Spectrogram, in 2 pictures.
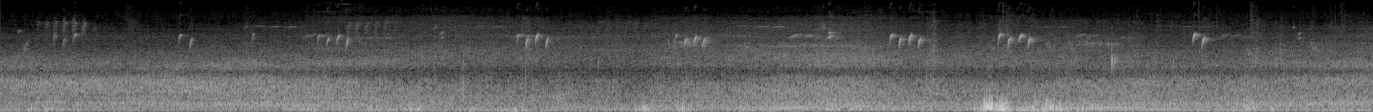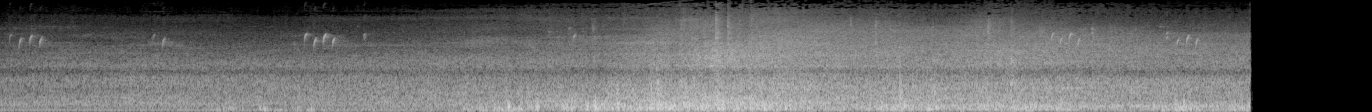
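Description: Roadside outdoor ambience: a steady rumble of traffic that swells much louder over the last several seconds, as a vehicle passes. Short high bird chirps repeat through the first part, and there is a brief thump about ten seconds in.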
